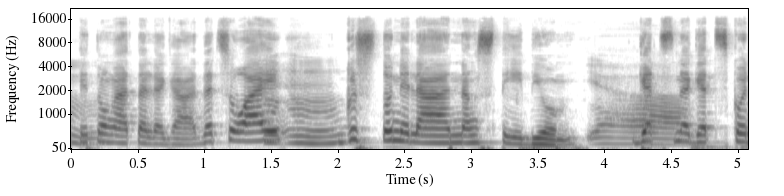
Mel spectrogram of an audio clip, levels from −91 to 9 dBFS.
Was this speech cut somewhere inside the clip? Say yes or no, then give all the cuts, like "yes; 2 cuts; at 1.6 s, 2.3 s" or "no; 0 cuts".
no; 0 cuts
